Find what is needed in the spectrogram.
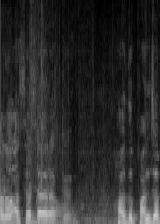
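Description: Speech only: a person talking in two short phrases with a brief pause between them.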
